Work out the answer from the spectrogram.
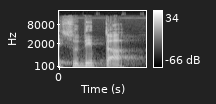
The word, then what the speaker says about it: Sudipta: Sudipta.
